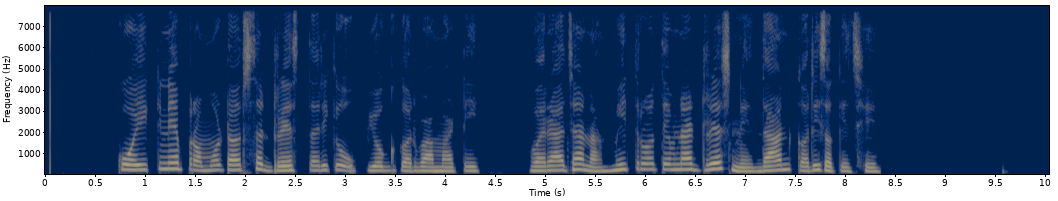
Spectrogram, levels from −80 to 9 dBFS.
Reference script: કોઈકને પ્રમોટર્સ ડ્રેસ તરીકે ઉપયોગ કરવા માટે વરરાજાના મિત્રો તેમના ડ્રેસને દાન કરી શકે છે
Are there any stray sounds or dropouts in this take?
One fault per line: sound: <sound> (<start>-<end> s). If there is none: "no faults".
no faults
